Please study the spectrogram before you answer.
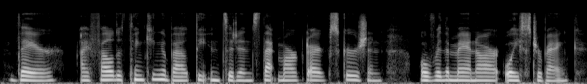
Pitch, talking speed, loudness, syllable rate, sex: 190 Hz, 165 wpm, -17 LUFS, 5.4 syllables/s, female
